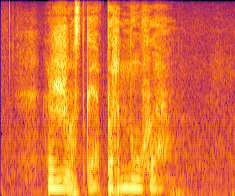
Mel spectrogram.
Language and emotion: Russian, angry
